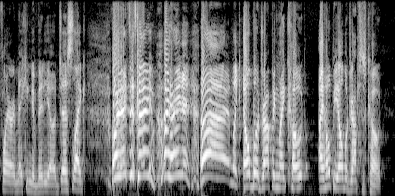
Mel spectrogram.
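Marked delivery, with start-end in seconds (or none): 2.2-4.6 mock frenzied, very high-pitched raging outburst. Imagining ranting like Ric Flair about a game: imitating a raging rant.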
